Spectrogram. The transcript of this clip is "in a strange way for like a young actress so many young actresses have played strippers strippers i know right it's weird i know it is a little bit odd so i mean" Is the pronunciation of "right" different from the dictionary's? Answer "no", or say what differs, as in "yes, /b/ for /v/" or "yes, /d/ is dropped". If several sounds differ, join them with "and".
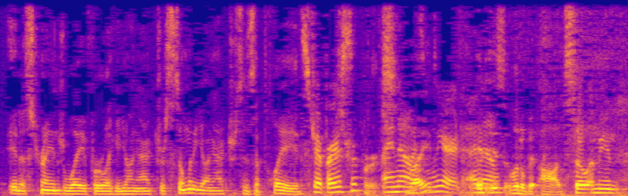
yes, /t/ is dropped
